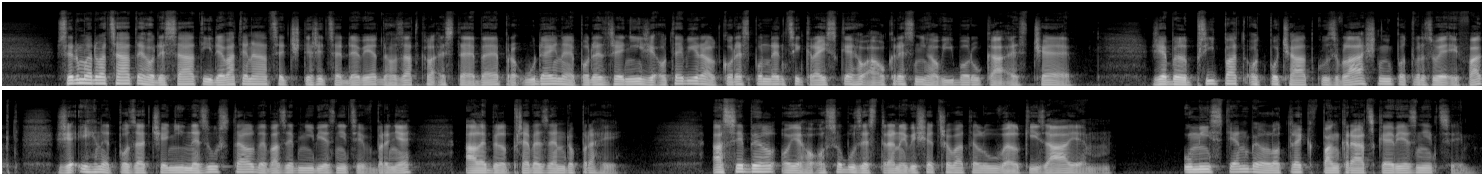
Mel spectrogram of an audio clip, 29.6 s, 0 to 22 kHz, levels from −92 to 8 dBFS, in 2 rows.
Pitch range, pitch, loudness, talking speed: 95-115 Hz, 100 Hz, -23 LUFS, 115 wpm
